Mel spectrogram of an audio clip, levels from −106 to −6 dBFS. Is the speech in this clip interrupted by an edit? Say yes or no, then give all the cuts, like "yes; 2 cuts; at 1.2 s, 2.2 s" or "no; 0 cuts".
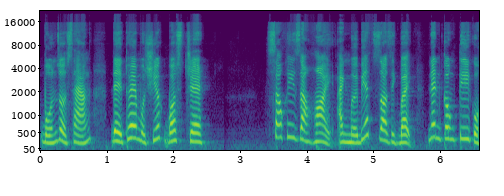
no; 0 cuts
